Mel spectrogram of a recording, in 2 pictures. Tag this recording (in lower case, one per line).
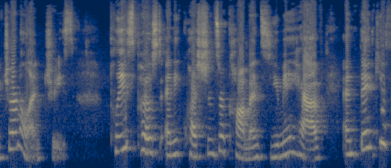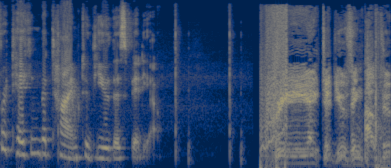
speech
